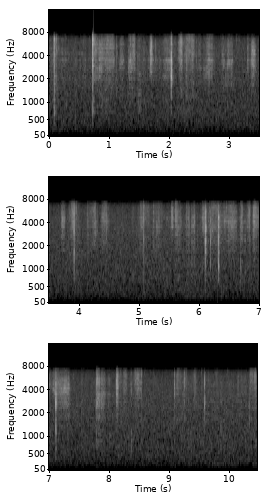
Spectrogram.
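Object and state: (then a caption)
Origami paper being creased. Fingertips and fingernails press and rub along the folds of a thin sheet of pink origami paper, partly folded toward a swan shape, to crease it. Soft, bright rustles and crinkles come at an irregular pace, broken by short, sharp crackles over a quiet hiss, with almost no low end.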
